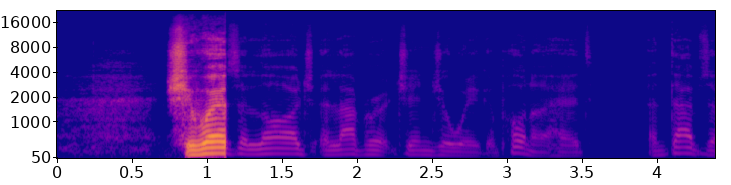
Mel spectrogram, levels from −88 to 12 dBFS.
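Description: One channel inverted from 1.12 s to the end: speech drops about 36 dB to a faint residue, likely because reversed polarity cancels it in mono.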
